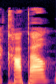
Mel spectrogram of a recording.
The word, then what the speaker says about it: Coppell: Coppell. – Is it Coppell? I'm not. Yeah, Coppell.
